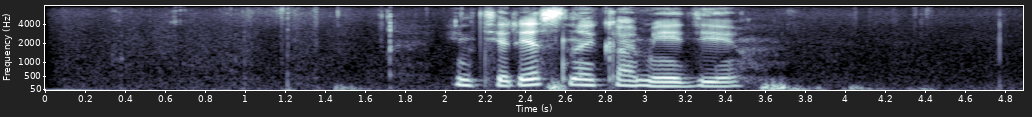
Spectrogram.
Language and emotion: Russian, neutral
